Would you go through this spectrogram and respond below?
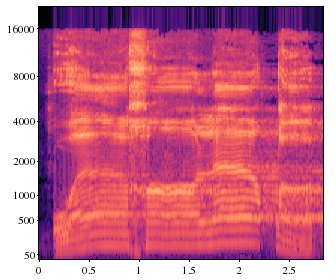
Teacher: Huruf qaf harus kita pantulkan karena ini adalah bacaan qalqalah, huruf qaf yang bersukun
